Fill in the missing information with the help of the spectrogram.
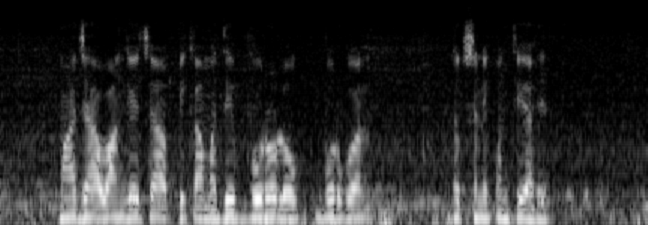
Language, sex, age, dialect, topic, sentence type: Marathi, male, 18-24, Standard Marathi, agriculture, question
